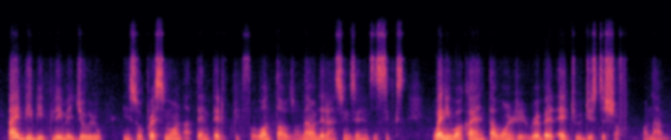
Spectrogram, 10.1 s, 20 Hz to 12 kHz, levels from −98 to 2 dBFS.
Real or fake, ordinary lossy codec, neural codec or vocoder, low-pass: fake; Opus, 24 kbps; codec, 16 kHz, 0.3 kbps, FocalCodec; 7.2 kHz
